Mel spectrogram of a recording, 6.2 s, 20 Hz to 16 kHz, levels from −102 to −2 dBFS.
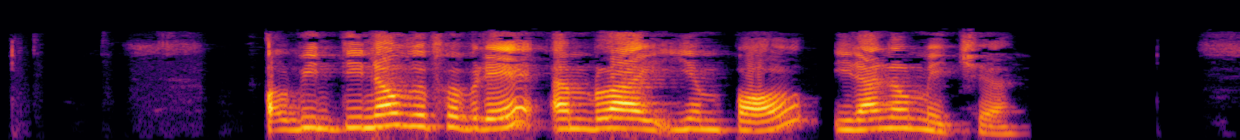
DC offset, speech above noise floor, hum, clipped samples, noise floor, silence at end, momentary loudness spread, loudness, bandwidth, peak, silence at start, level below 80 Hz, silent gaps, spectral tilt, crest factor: under 0.1%; 54 dB; none; under 0.1%; -70 dBFS; 1.15 s; 12 LU; -16 LUFS; 7.8 kHz; 0 dBFS; 1.35 s; -66 dBFS; 4.10-4.16 s; -3.5 dB/octave; 18 dB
